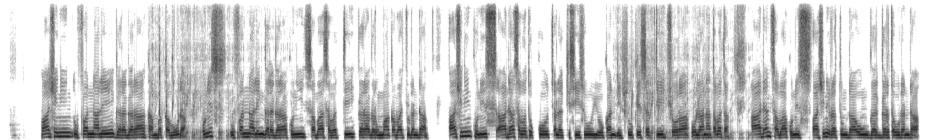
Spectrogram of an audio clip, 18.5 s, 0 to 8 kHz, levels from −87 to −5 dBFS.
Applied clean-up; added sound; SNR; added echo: none; Gurgling; 18 dB; none.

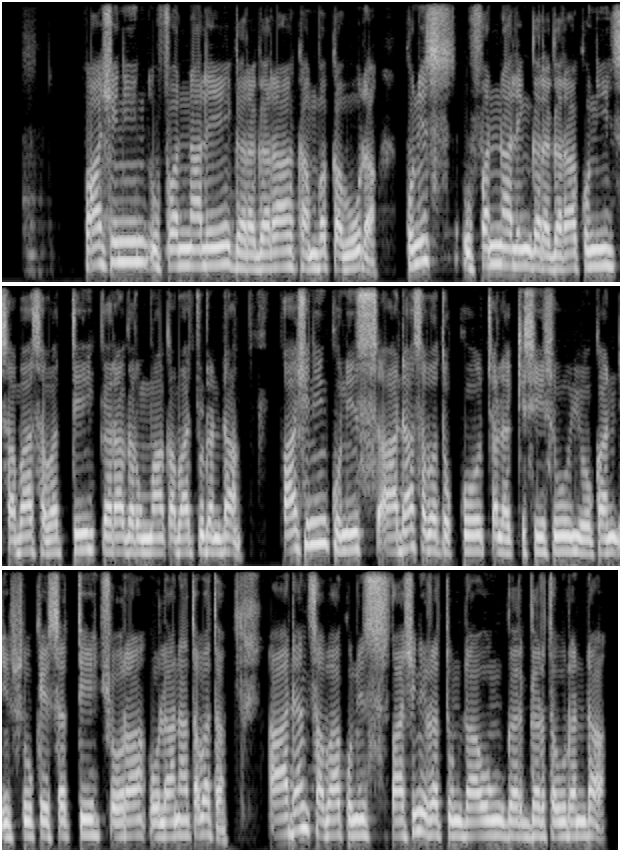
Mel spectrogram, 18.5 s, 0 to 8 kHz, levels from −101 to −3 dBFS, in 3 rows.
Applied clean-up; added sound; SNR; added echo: none; none; none; none.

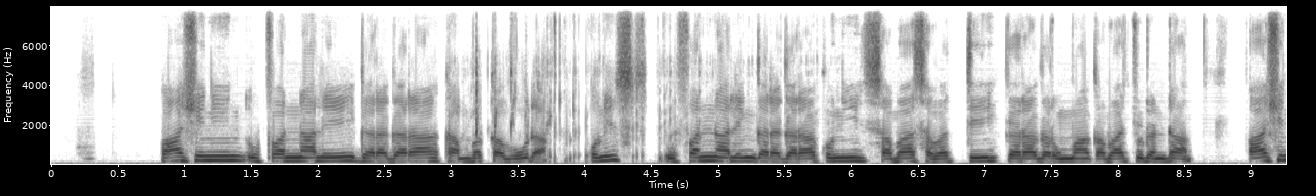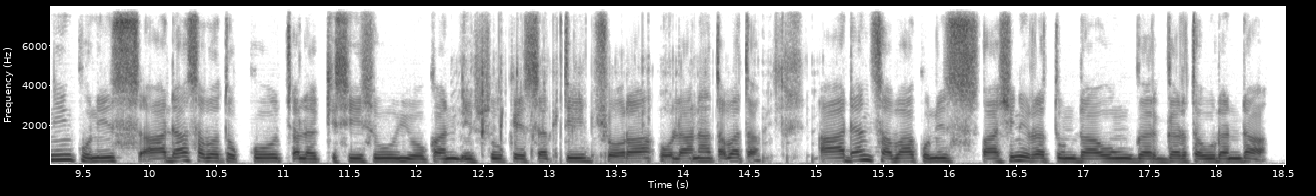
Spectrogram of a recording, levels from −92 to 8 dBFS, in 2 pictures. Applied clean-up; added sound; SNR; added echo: neural diffusion model UNIVERSE++.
